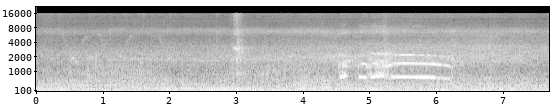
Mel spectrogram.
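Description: A rooster crows once, about four and a half seconds in: a couple of short notes, then one long held note of over a second. A single sharp click comes about three seconds in.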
